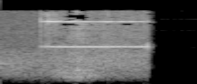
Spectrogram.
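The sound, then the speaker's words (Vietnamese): A bell is struck once in a Buddhist temple, giving a clear, steady ringing tone that holds for about a second before cutting off abruptly. “Nghe tiếng chuông, đại chúng đồng khởi thân.”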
